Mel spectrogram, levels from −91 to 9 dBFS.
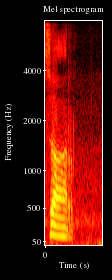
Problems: none marked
